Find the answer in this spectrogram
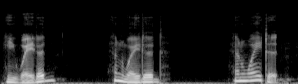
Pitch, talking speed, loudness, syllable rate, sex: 130 Hz, 120 wpm, -16 LUFS, 5.6 syllables/s, male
